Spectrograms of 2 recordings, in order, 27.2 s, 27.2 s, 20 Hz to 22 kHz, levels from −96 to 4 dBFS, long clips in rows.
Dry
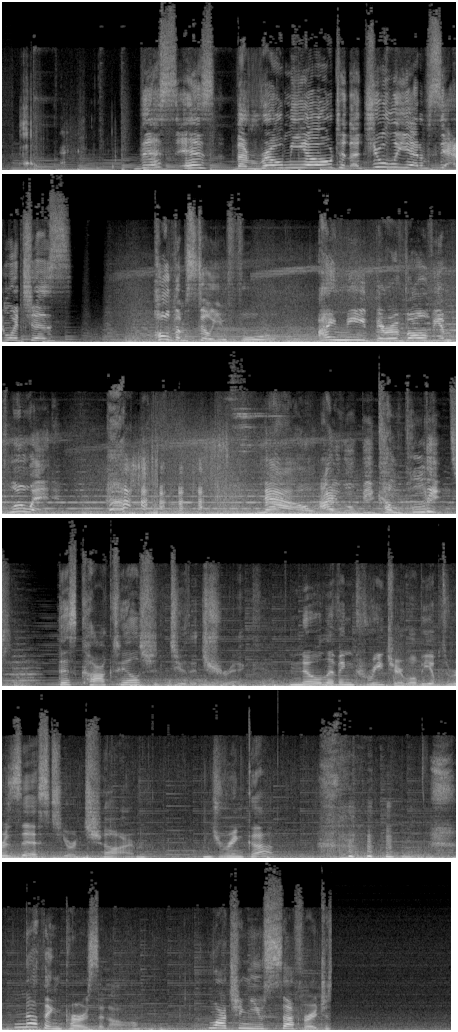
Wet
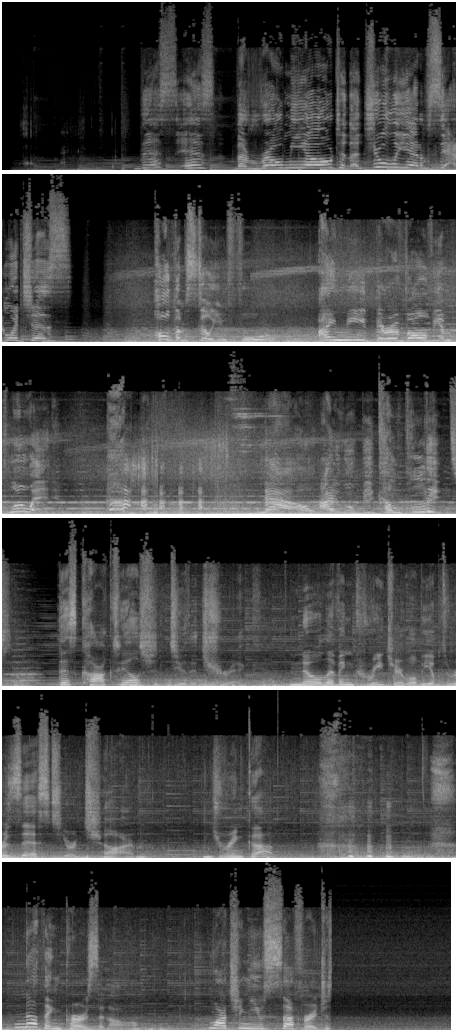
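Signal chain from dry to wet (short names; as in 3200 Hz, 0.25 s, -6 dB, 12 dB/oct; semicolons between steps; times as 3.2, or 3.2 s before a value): opening faded in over 7.06 s; band shelf 2900 Hz -10 dB 1.3 oct; gain +2.5 dB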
